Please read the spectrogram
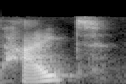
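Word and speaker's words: Haight: So the husband, Michael, and I don't know how to pronounce the last name, is H-A-I-G-H-T. I think it's Height. – I would say Height.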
